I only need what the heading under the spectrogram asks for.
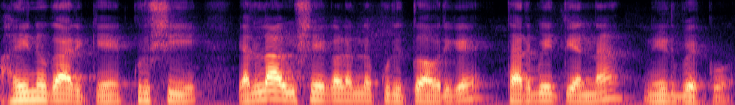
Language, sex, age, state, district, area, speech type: Kannada, male, 30-45, Karnataka, Vijayapura, rural, spontaneous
